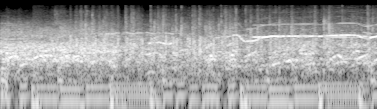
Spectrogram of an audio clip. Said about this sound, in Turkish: Bir de, bir de gerçekten alkışlayanlar da var. Sadece hiç evlenmemiş bekar kadınlar gerçekten alkışlıyorlar.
